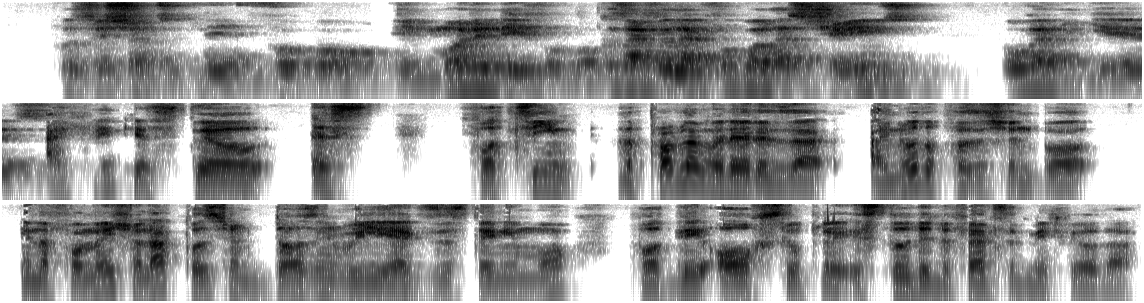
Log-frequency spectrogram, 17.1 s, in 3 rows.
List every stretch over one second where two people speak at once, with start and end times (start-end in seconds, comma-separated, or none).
none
